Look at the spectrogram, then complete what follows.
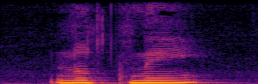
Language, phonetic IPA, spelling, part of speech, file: Czech, [ˈnutniː], nutný, adjective, Cs-nutný.ogg
- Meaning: necessary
